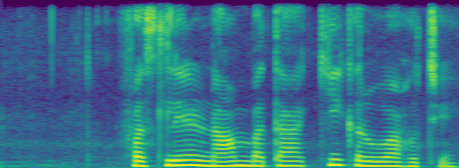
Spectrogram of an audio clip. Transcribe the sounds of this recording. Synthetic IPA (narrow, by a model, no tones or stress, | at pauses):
fəsleːnaːmbət̪akiːkəɾuaɦot͡ʃeː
